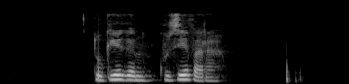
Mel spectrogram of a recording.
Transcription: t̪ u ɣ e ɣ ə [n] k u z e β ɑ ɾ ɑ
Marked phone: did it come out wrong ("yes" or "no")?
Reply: no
